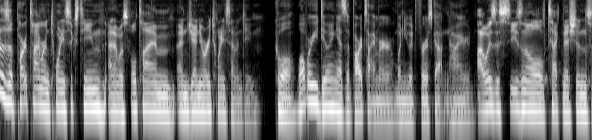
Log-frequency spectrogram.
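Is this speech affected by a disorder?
No.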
